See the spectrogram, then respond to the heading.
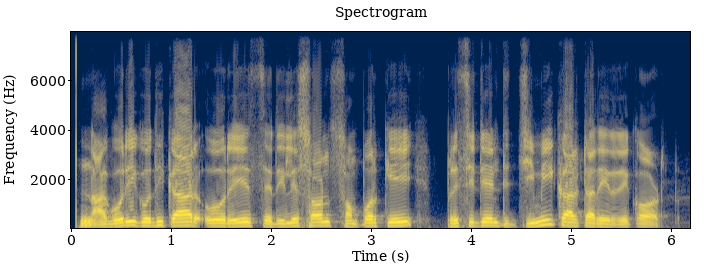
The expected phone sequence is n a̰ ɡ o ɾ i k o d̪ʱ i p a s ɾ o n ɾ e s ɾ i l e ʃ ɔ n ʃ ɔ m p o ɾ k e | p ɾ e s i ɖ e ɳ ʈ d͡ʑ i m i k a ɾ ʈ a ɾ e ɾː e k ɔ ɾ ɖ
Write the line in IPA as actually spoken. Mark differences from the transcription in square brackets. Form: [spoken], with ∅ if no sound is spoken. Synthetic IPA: n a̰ ɡ o ɾ i k o d̪ʱ i [k] a [∅] ɾ o [∅] ɾ e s ɾ i l e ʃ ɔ n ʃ ɔ m p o ɾ k e | p ɾ e s i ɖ e ɳ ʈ d͡ʑ i m i k a ɾ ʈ a ɾ e ɾː e k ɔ ɾ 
